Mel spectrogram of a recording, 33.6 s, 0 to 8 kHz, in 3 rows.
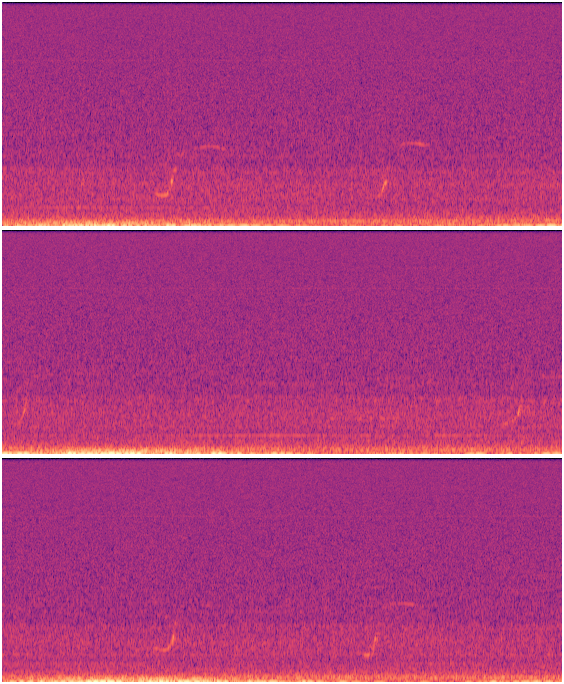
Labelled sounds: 4.1	4.4	humpback whale, 1.0 to 1.2 kHz

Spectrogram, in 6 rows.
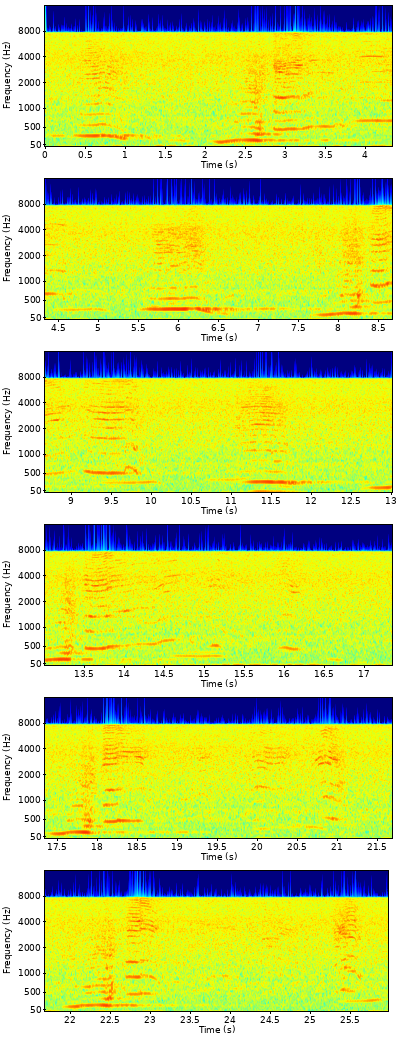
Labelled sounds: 0.4	0.8	humpback whale, 0.80 to 2.7 kHz
2.8	4.2	humpback whale, 1.2 to 4.1 kHz
5.6	6.0	humpback whale, 0.80 to 2.2 kHz
8.4	8.9	humpback whale, 0.80 to 7.8 kHz
9.2	9.8	humpback whale, 1.5 to 7.4 kHz
11.1	11.6	humpback whale, 2.2 to 4.8 kHz
13.5	14.1	humpback whale, 1.5 to 7.0 kHz
14.4	14.8	humpback whale, 2.8 to 4.2 kHz
18.1	18.6	humpback whale, 1.2 to 3.8 kHz
20.0	21.1	humpback whale, 0.96 to 3.4 kHz
22.7	23.1	humpback whale, 0.80 to 7.8 kHz
25.3	25.7	humpback whale, 0.83 to 1.2 kHz

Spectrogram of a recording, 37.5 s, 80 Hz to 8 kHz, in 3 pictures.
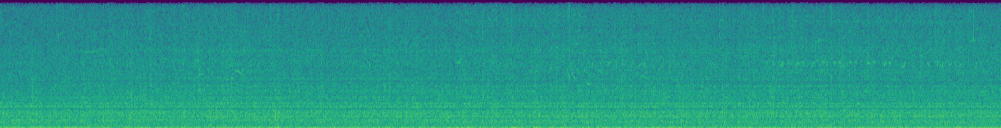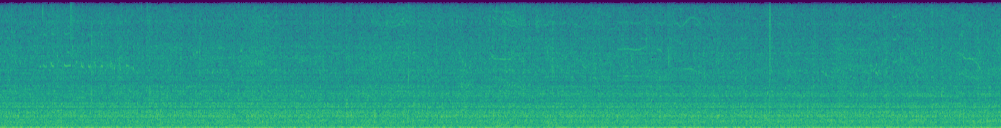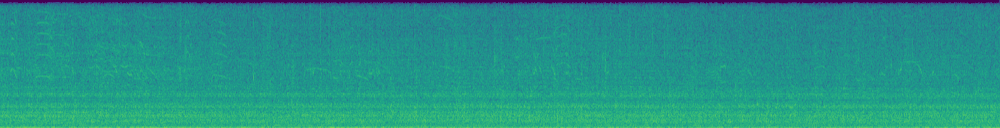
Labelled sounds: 18.7	18.9	Pacific white-sided dolphin, 4.3 to 4.6 kHz
20.2	20.6	Pacific white-sided dolphin, 4.8 to 5.2 kHz
21.0	21.3	Pacific white-sided dolphin, 6.3 to 6.9 kHz
24.5	24.8	Pacific white-sided dolphin, 4.1 to 4.8 kHz
26.8	27.9	Pacific white-sided dolphin, 3.1 to 4.8 kHz
28.8	29.1	Pacific white-sided dolphin, 3.4 to 3.8 kHz
30.4	30.7	Pacific white-sided dolphin, 6.7 to 7.1 kHz

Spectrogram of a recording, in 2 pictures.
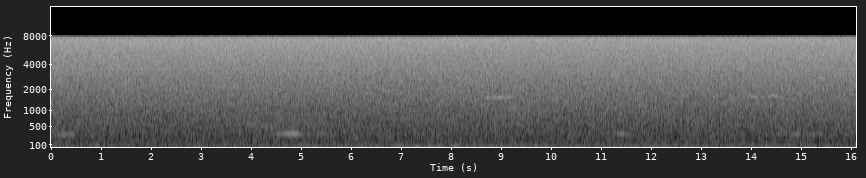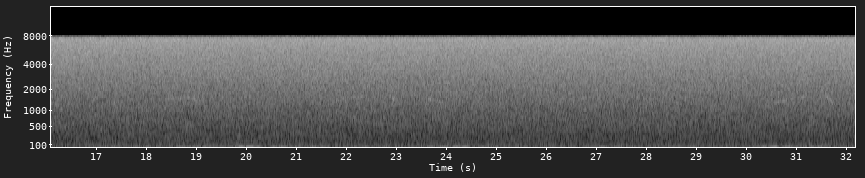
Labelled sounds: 8.7	9.1	killer whale, 1.5 to 1.7 kHz

